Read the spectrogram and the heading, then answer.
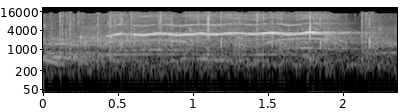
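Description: A crowd claps and cheers steadily at the speaker's request, with a dense wash of applause under a shrill held whoop or whistle that rises and wavers throughout.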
